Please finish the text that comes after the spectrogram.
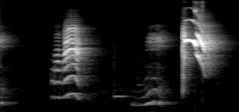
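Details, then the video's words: Pet parrot practising "mummy" in short mimicked syllables, some low and rounded, some high and nasal, ending in a loud harsh squawk-like burst. "मम्मी मम्मी मम्मी बोलता तोता"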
